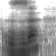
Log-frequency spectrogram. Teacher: On utilise bien les cordes vocales pour prononcer un Z. Tu peux mettre ta main sur la gorge pour le sentir. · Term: consonne voisée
